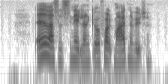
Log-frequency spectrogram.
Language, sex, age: Danish, female, 34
